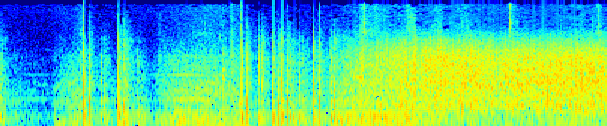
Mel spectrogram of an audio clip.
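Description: Fireworks display: a few sharp shell bursts in the first two seconds, then a dense steady hiss from about halfway through.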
